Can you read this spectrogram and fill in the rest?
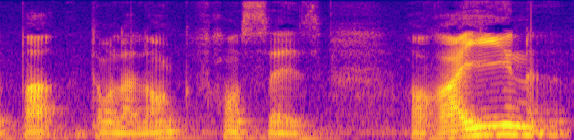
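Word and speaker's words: غين: Raïn, raïn, qui n'existe pas dans la langue française, est prononcé toujours lourdement, aucune exception.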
